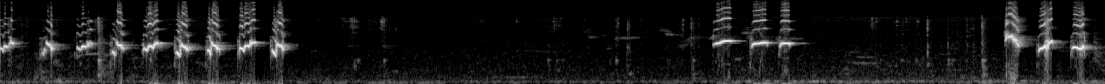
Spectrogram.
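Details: Greater green leafbird singing a 'ngentrok' style lure song: a fast run of about nine sharp, buzzy notes repeated roughly three per second, a pause, then short bursts of rich harsh whistles.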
